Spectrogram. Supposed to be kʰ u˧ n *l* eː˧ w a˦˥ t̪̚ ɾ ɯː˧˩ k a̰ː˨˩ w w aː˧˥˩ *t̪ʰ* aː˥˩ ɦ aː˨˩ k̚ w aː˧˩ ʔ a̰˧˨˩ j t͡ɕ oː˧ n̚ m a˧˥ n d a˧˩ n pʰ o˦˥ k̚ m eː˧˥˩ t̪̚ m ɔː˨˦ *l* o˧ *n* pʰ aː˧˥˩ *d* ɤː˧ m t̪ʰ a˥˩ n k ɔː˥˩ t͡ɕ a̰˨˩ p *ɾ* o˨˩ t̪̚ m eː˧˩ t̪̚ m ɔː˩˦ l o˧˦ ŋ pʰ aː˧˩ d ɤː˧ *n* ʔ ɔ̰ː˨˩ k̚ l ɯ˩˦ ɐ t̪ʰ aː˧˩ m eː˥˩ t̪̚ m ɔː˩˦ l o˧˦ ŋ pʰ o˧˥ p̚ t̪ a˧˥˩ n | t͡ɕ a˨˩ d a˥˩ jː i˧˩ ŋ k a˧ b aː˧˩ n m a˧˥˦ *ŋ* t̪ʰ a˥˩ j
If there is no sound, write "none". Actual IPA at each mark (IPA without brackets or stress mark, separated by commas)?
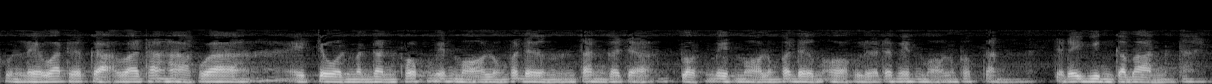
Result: l, t̪ʰ, l, ŋ, d, l, m, n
